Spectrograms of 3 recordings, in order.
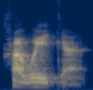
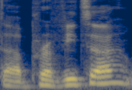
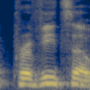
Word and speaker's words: Prawica: last name is pronounced pravita which is i guess like pizza the w is pronounced as a v but i mostly just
